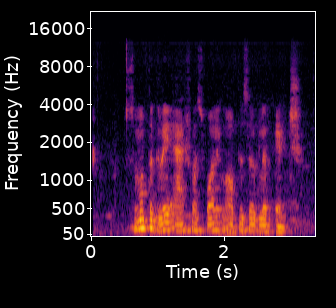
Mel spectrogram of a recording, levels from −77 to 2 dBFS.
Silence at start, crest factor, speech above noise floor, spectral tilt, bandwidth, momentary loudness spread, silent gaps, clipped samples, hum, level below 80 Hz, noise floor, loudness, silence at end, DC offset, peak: 0.05 s; 18 dB; 22 dB; -7 dB/octave; 13 kHz; 11 LU; none; under 0.1%; none; -42 dBFS; -41 dBFS; -20 LUFS; 0.15 s; under 0.1%; -2 dBFS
